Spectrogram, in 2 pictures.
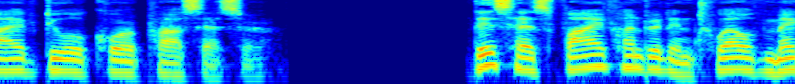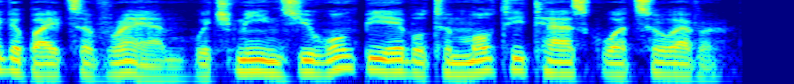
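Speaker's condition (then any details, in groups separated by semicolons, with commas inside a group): No condition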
